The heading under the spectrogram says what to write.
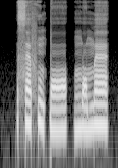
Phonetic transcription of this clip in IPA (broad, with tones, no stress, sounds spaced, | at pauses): s ɛ˦ f ũ˦˨ k͡p ɔ˧ | m ɔ˧ m ɛ˦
